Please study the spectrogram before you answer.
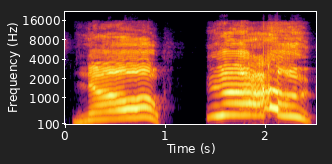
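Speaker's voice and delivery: loud high yells of no; shouting no. Real, not acted. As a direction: yell no in high alarm. Shocked reaction yelling no.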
